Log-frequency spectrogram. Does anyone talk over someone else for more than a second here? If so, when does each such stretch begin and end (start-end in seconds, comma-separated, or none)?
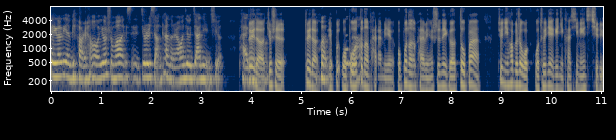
none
